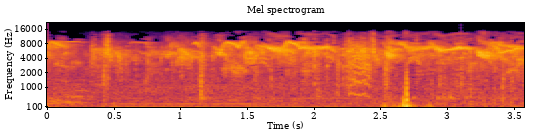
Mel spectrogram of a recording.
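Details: Starlings crowding a garden bird feeder, chasing the food they want: a dense run of thin, high, whistled squeaks and scratchy chatter throughout, with a brief thud and soft wing noise in between.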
